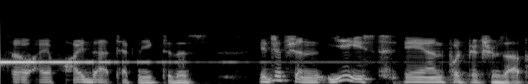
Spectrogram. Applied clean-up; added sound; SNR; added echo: neural mask model RNNoise.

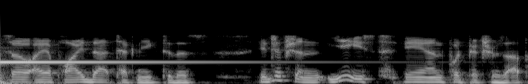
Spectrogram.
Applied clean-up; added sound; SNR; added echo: none; Keyboard (musical); 0 dB; none.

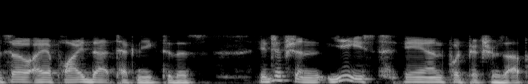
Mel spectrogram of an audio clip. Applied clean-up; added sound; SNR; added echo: none; none; none; none.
